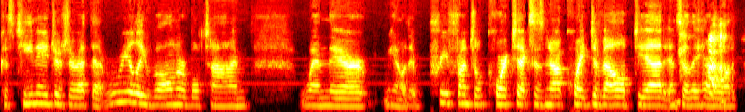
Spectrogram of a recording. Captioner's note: someone laughs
